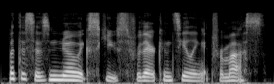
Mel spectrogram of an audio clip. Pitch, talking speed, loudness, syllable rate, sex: 190 Hz, 240 wpm, -15 LUFS, 5.9 syllables/s, female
